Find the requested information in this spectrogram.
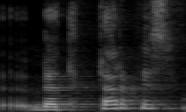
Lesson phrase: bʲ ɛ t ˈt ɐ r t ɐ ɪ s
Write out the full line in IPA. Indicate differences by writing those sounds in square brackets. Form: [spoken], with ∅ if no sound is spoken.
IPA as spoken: bʲ ɛ t ˈt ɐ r [p] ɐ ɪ s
